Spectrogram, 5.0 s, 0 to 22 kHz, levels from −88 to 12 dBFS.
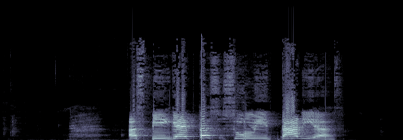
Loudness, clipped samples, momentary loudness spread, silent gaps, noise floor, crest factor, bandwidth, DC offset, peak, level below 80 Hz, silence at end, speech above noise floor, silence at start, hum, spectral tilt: -14 LUFS; under 0.1%; 12 LU; none; -85 dBFS; 18 dB; 16.5 kHz; under 0.1%; 0 dBFS; -58 dBFS; 0.9 s; 70 dB; 1.6 s; none; -1 dB/octave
